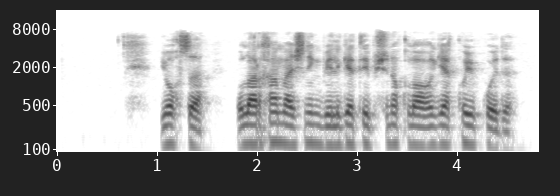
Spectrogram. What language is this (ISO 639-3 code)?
uzb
